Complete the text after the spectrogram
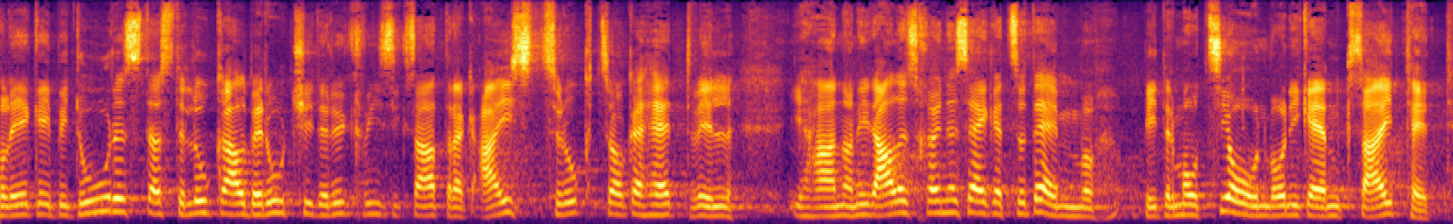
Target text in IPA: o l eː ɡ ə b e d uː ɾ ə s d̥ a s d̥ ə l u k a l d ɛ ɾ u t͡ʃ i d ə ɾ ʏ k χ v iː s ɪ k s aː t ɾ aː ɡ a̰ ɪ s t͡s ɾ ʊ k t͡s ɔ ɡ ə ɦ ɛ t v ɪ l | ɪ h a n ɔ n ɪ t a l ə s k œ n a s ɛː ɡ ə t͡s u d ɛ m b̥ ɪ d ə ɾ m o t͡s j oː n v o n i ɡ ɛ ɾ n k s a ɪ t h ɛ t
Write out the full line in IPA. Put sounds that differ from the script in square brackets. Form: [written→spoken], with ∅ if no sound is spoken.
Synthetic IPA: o l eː ɡ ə b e d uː ɾ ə s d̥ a s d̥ ə l u k a l [d→b] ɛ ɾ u t͡ʃ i d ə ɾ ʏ k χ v iː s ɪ k s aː t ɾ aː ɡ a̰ ɪ s t͡s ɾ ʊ k t͡s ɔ ɡ ə ɦ ɛ t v ɪ l | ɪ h a n ɔ n ɪ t a l ə s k œ n [a→ə] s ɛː ɡ ə t͡s u d ɛ m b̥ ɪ d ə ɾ m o t͡s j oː n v o n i ɡ ɛ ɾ n k s a ɪ t h ɛ t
